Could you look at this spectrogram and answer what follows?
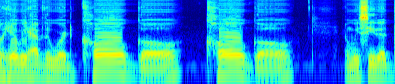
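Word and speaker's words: cogo: of this word so instead of saying KO ago we contract the vowels and we have the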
